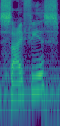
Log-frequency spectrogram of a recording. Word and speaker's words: Cypheus: It's pronounced Cypheus, but it's okay. No one gets. Oh, Cypheus.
